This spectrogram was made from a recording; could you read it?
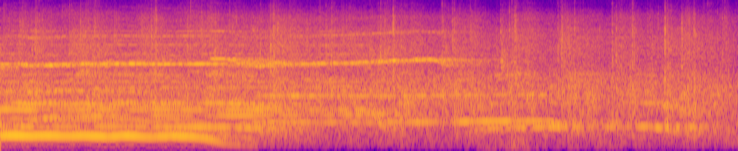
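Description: Steady crowd applause runs for a few seconds, with cheering mixed in, beneath sustained ringing musical tones, one of which bends downward in pitch early on.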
